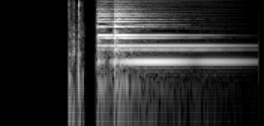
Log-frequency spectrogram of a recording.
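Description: A bell chimes and rings out.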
